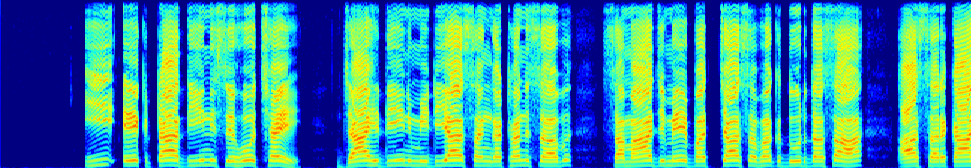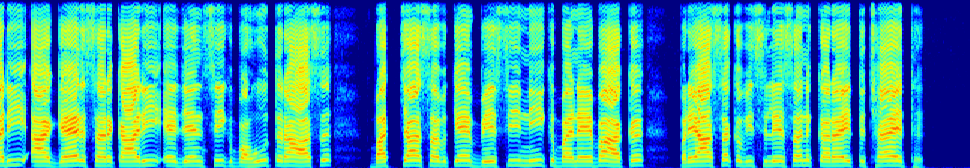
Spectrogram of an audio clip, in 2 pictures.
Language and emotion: Maithili, neutral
